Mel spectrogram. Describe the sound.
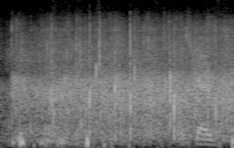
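Faint applause welcomes a speaker: soft, scattered clapping at low volume, with voices murmuring over it.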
